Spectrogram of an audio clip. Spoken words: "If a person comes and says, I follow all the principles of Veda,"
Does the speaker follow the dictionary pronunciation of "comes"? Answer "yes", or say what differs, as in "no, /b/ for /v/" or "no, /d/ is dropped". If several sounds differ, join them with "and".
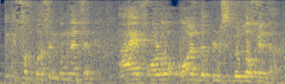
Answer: no, /z/ is dropped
